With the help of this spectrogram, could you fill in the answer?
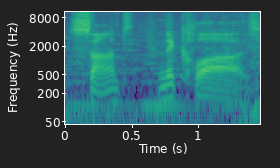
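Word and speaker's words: Sint Nicolaas: nicholas to western europe the dutch who settled new york pronounced saint nicholas sant nicolas hey everyone hope you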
